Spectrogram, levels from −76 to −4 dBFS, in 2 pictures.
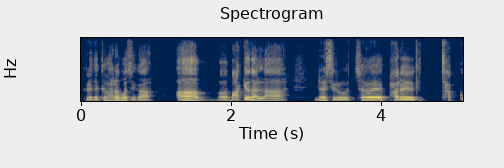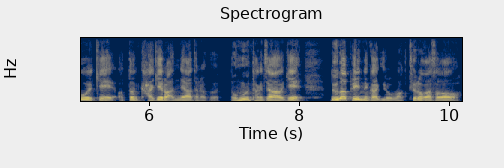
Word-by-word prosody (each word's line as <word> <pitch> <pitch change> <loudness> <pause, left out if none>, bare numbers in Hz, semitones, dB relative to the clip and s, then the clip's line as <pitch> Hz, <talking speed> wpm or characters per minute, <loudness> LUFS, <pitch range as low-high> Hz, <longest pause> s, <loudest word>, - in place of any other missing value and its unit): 그런데 115 -1 -4
그 110 - -5
할아버지가 110 -4 -1 0.3
아 140 -3 +6 0.2
맡 120 - -4
맡겨달라 100 - +1 0.3
이런 120 +3 -1
식으로 115 -4 -2
저의 120 -1 +4
팔을 185 0 +1
이렇게 155 -2 +1 0.3
잡고 150 -1 -1
이렇게 130 -4 -2
어떤 150 -3 -3
가게로 135 +6 +1
안내하더라고요. 110 -7 -4 0.2
너무 150 +7 -1
당당하게 125 0 0 0.4
눈앞에 180 +6 +4
있는 145 -3 0
가게로 110 -3 -3
막 95 -1 -10
들어가서 125 -2 -1
120 Hz, 370 characters per minute, -23 LUFS, 115-145 Hz, 0.4 s, 아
